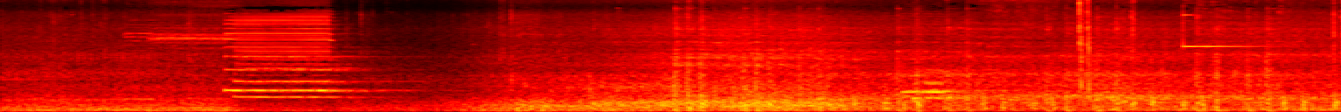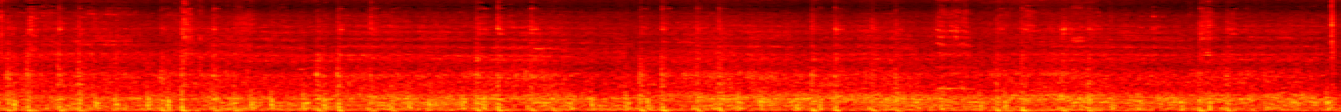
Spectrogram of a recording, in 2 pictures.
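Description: Indian Railways passenger train sounding its horn once, briefly, about two seconds in, then its coaches passing at close range with a continuous rumble and wheels clattering over the rail joints.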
